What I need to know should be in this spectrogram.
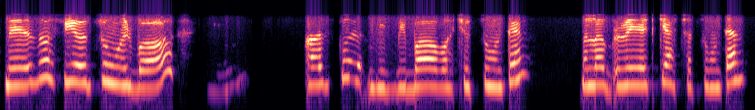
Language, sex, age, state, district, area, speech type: Kashmiri, female, 18-30, Jammu and Kashmir, Budgam, rural, conversation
